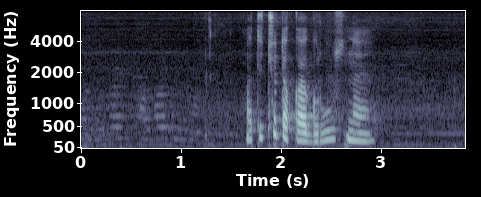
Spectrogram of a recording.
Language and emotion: Russian, neutral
